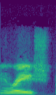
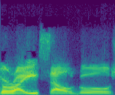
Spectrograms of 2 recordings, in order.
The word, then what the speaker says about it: Ra's al Ghul: I've started saying Raish, but it's technically neither of them are correct because neither of them are actually like correct, like Arabic pronunciation. So it's like, it's kind of a moot point. It's like Ra's al Ghul should be the correct pronunciation, but nobody says that.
